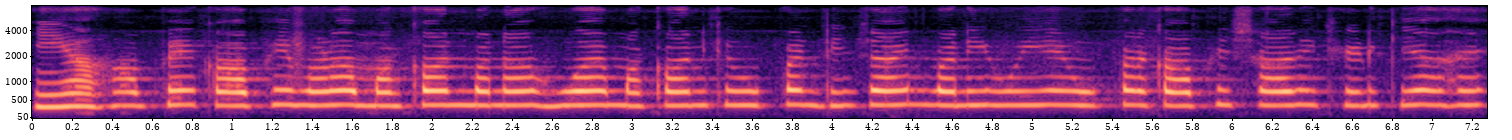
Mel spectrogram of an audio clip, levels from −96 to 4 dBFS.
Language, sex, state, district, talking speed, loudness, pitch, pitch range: Urdu, female, Bihar, Saharsa, 165 wpm, -14 LUFS, 370 Hz, 360-375 Hz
